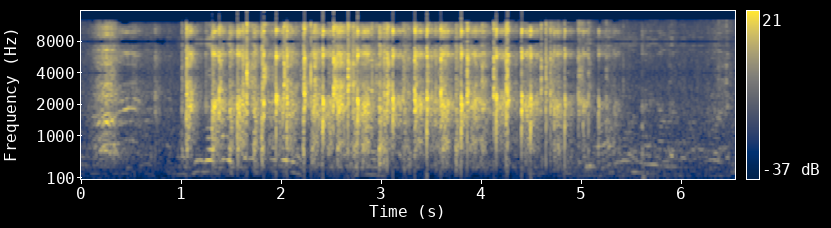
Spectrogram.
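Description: A crowd of spectators claps outdoors.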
